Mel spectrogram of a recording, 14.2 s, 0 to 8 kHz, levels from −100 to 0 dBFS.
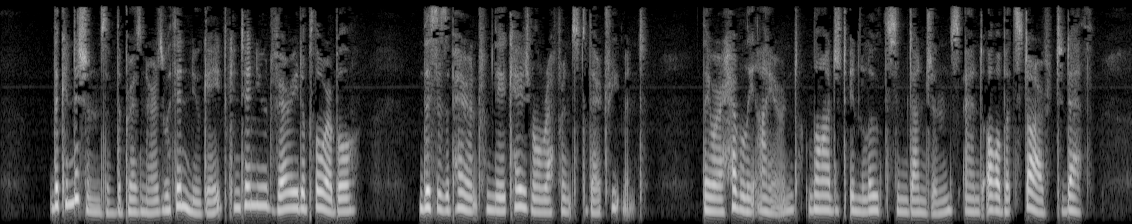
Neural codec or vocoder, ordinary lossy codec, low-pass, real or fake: none; MP3, 32 kbps; 7.2 kHz; real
